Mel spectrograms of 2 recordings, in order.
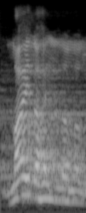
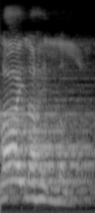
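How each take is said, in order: First: The vowel of 'la' is clipped short and quick. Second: The vowel of 'la' is drawn out long. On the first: There are surely other gods besides Allah. The speaker calls it wrong. "যদি ফোর্সে পড়া হয় তাড়াতাড়ি করে" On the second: There is no god but Allah. The speaker calls it right. "এক আলিফ টান দাও"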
